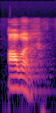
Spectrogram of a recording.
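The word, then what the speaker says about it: hour: हैं, हम उच्चारण ऑनेस्ट कर रहे हैं, ऑनेस्ट आवर, ठीक है। तो उच्चारण इसका हम कैसे कर रहे हैं, उच्चारण इसका हम वॉवेल से कर रहे हैं, हालांकि कॉन्सोनेंट से है।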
